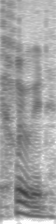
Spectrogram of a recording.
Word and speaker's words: Clwyd: Did you notice the way I said Clwyd? That's the Welsh pronunciation of Clwyd.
